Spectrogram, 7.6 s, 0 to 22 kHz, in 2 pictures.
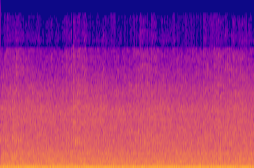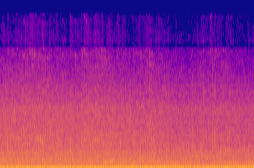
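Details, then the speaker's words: Canadiana snowblower with Briggs & Stratton 800 series engine, after ultrasonic carb cleaning and fresh fuel: runs loud and uneven, surging up and down; engine surging from a lean mixture, confirmed by a lean-looking spark plug. "Alright, so after putting this thing all back together and firing it up, it's running, and that's a good thing, I guess, but it's running very poorly. It surges up and down."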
